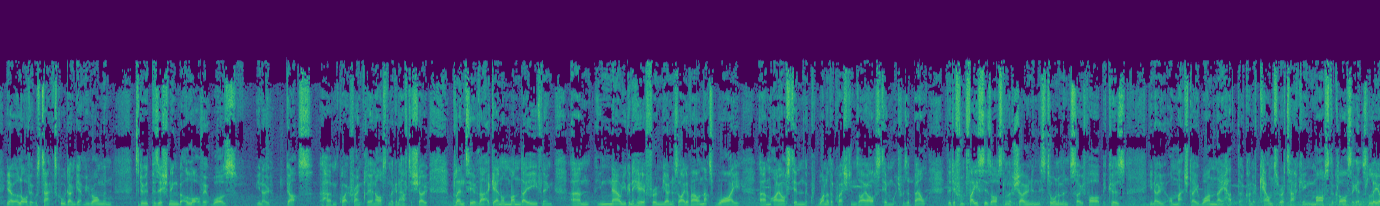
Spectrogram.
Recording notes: in the mixed zone in the immediate aftermath of the first leg in Germany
